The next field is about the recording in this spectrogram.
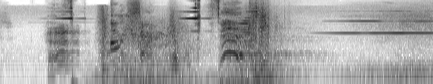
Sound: gasp

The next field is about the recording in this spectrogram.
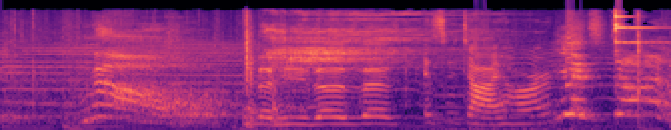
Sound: buzzer rings

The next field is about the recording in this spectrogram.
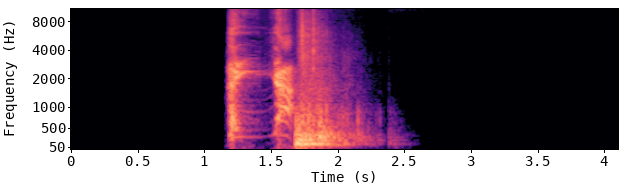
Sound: sound of karate

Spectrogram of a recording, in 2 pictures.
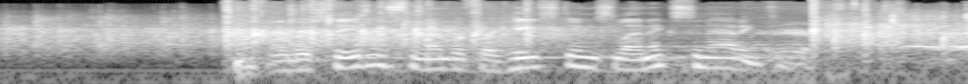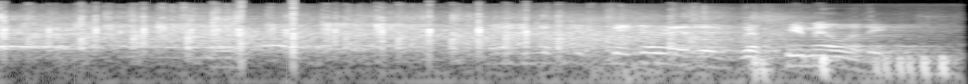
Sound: some Applause

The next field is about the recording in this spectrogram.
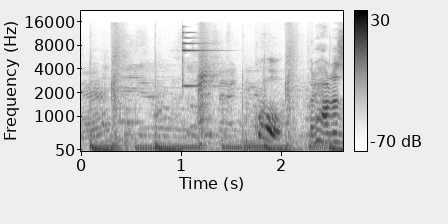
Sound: ping!

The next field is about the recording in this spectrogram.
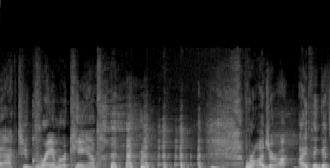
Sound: laughter

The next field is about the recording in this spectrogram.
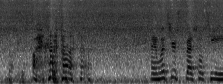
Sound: chuckling

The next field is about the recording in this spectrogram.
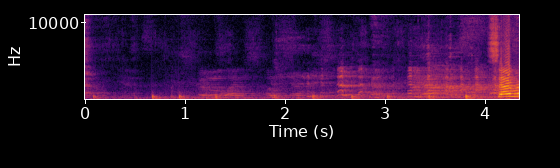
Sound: audience talking, giggling

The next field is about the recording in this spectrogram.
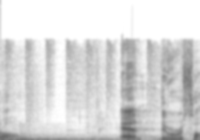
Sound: rig booms

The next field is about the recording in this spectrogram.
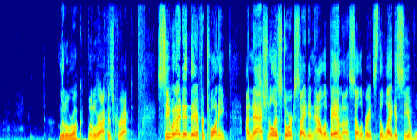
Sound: none

